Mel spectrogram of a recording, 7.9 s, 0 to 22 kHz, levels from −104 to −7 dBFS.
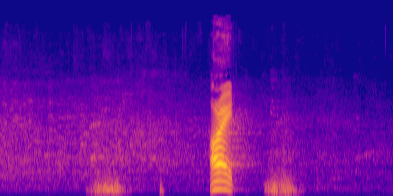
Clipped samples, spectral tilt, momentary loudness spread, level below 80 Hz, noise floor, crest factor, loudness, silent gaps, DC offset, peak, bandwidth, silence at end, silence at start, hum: under 0.1%; -5.5 dB/octave; 30 LU; -76 dBFS; -73 dBFS; 26 dB; -22 LUFS; none; under 0.1%; -6 dBFS; 14 kHz; 2.35 s; 2.2 s; none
